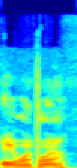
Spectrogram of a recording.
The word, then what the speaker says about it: Örebro: I'm gonna say it right, Örebro.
